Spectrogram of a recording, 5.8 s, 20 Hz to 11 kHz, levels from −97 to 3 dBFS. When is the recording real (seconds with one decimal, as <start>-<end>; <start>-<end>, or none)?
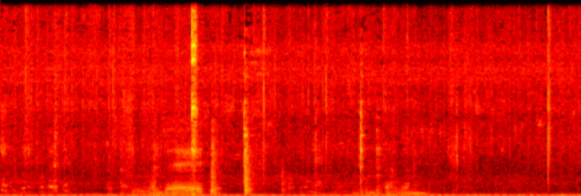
0.0-5.8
